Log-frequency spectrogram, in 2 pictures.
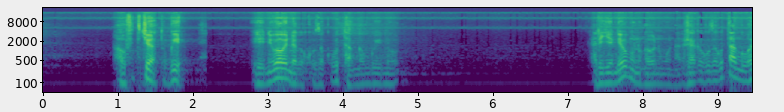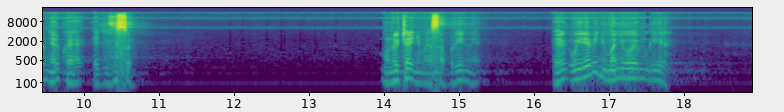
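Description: A man speaks calmly into a microphone in short phrases, with long pauses.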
